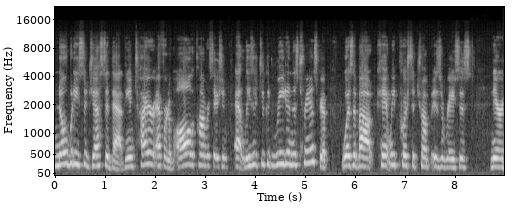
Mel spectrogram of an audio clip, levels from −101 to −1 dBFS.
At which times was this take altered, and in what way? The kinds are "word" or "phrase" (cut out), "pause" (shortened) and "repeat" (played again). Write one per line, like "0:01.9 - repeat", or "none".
0:03.5 - pause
